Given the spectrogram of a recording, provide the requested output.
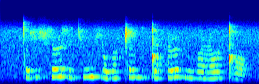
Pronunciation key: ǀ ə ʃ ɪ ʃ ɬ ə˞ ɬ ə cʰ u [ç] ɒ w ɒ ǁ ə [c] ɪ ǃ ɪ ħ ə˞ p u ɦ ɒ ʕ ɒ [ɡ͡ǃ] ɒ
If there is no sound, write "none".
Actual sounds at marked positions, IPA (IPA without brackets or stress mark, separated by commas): ç, ɲ, ɡ͡ǃ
